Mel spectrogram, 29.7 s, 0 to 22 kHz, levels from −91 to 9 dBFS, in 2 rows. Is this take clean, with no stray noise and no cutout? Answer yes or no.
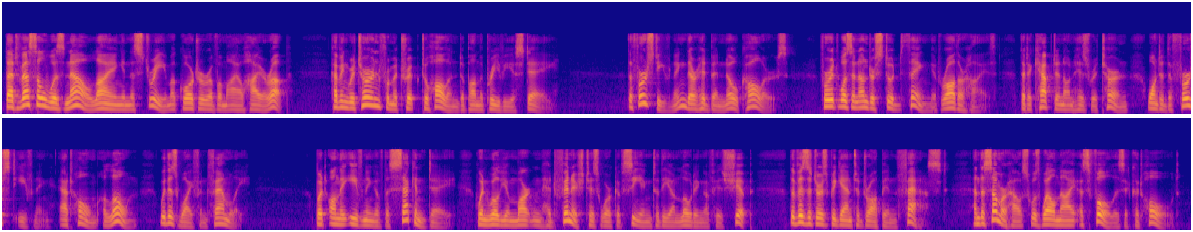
yes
